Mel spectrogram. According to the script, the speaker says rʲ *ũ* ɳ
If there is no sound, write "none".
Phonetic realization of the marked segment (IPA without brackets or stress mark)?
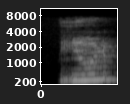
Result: ũ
